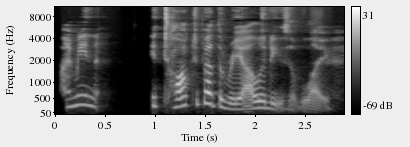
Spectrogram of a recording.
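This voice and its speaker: A woman's voice: medium pitch, huge pitch swings, moderate pace, gravelly, darkish tone, slightly rough, no room sound, studio quality. A young woman co-hosting a casual book chat, talking in a chatty, self-mocking way. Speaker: podcast co-host discussing a book.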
